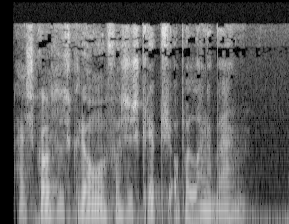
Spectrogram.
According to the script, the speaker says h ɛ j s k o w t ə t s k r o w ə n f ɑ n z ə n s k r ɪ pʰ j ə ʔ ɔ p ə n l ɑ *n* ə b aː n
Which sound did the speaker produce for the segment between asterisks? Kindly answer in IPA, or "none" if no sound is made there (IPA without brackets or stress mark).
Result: ŋ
